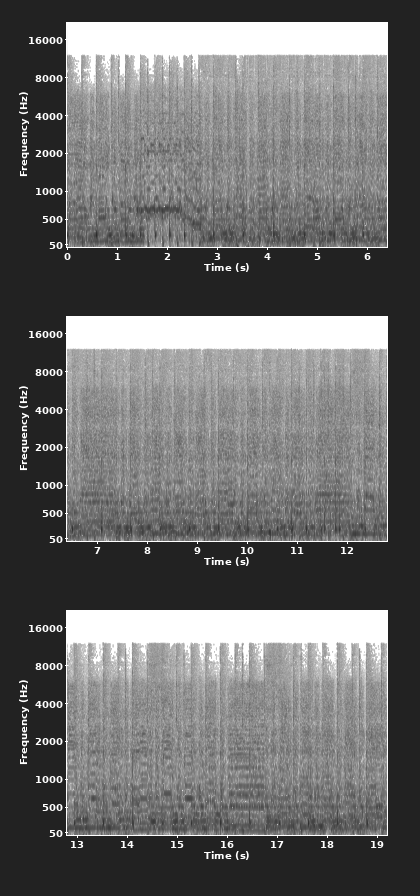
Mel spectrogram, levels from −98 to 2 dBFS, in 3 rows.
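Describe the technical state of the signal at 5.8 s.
Two short concealed packet losses bracket this moment, at 5.73 to 5.77 s and 5.81 to 5.85 s. Each time, about 20 ms of audio arrived too late. The decoder extended the preceding sound to bridge the gap. It is heard as two quick smears or wobbles.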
